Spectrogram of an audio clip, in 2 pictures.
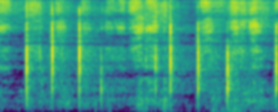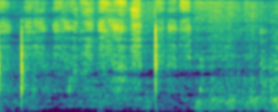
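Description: Chalk writing on a blackboard: scratchy strokes broken by a series of sharp, irregular taps as the chalk strikes the board.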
